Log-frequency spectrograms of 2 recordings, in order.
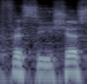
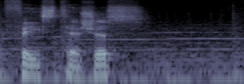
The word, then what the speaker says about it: facetious: You know, sometimes when I see the word facetious, I feel like just saying face-titious, just to upset people.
